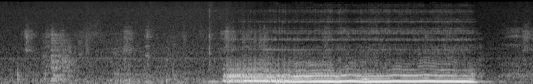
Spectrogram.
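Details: Dog snoring: softer sniffing noises, then a single long, low, droning breath with a buzzing, rattling tone.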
